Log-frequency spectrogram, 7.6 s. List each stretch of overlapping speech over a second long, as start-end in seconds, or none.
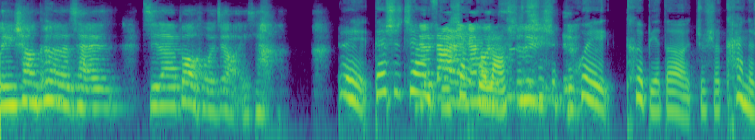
4.1-5.5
